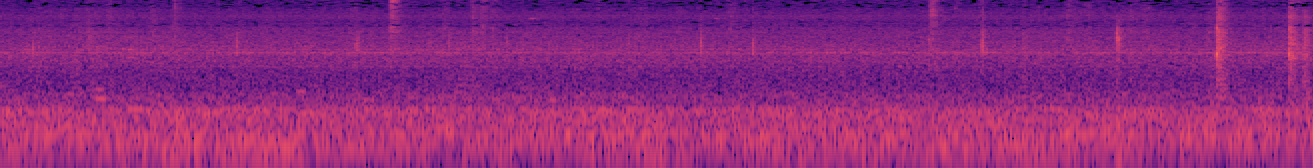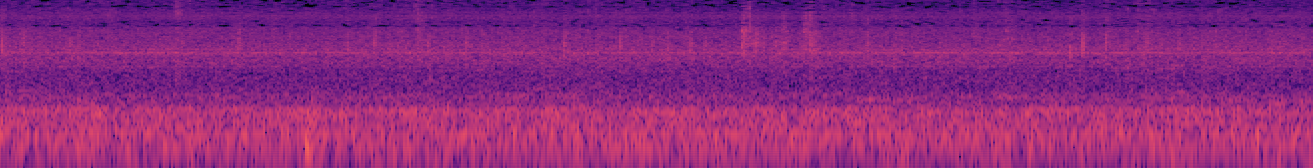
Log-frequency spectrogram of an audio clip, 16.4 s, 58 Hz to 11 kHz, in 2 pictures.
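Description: Steady low rumble of a Boeing 777 taxiing, heard inside the passenger cabin, with a couple of faint clicks about eight seconds in.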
